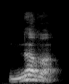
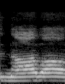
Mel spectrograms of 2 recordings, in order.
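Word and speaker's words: नव: Ashta Nava. Okay. So don't pronounce this Nava or something because there's no bar on top here. So it's Nava. Nava. Both are short.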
